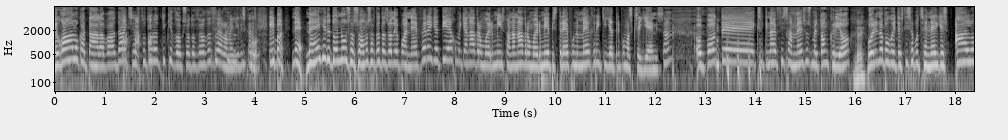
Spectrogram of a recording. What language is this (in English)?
Greek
